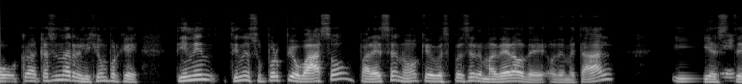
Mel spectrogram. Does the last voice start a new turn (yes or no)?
no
